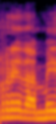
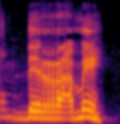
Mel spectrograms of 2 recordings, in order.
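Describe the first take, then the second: First: "redamé" with re- first, then d; mispronunciation. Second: "derramé" with de- first and a rolled rr; correct pronunciation. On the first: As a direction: say "redamé" as the slip being corrected. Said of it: "es derramé". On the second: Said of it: "no es redamé". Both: Shown as a demonstration.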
